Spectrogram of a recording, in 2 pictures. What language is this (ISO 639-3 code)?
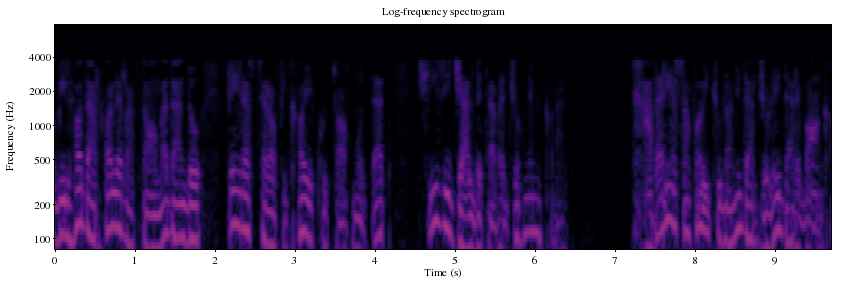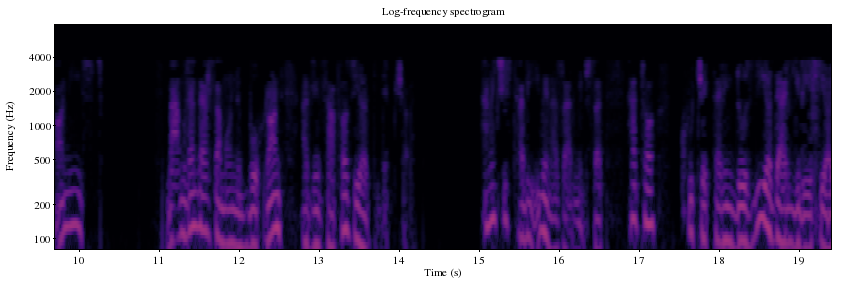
fas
